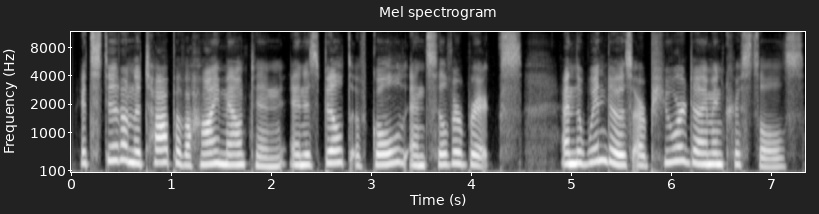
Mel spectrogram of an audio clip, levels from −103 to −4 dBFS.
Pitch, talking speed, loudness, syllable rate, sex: 265 Hz, 195 wpm, -16 LUFS, 4.5 syllables/s, female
